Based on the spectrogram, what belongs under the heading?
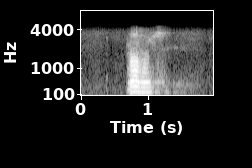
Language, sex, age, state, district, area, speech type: Hindi, female, 30-45, Uttar Pradesh, Varanasi, urban, conversation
